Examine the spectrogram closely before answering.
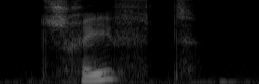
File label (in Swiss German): "schrift", alsace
